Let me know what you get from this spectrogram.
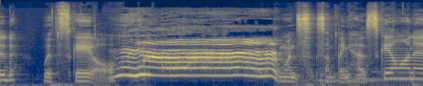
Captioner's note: comedic old man scream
